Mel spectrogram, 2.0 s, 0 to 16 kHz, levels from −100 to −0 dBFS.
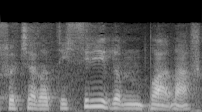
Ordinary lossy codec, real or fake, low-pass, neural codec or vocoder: MP3, 48 kbps; fake; 7.2 kHz; codec, 16 kHz, 0.5 kbps, FunCodec, trained on LibriTTS, 25 frames a second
